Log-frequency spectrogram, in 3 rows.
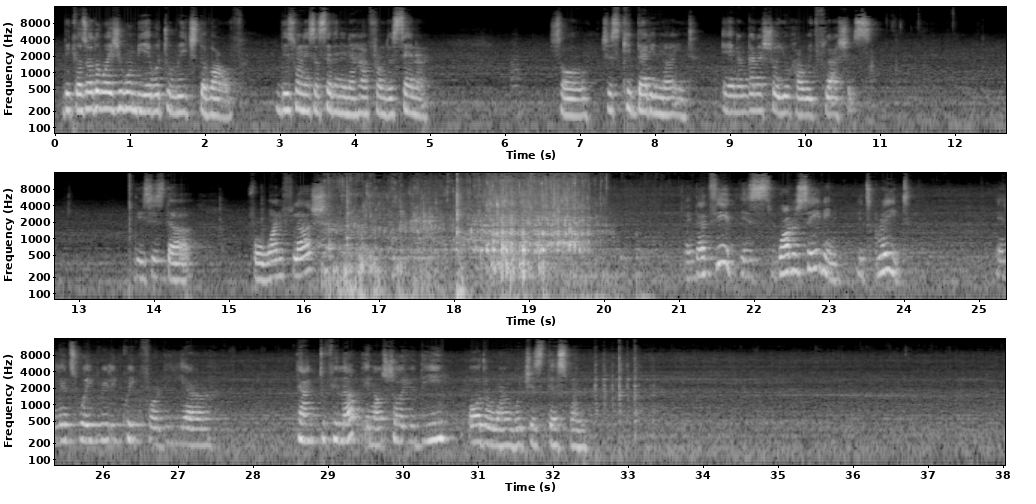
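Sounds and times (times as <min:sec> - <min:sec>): toilet flushing: 0:16.1 - 0:21.1.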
